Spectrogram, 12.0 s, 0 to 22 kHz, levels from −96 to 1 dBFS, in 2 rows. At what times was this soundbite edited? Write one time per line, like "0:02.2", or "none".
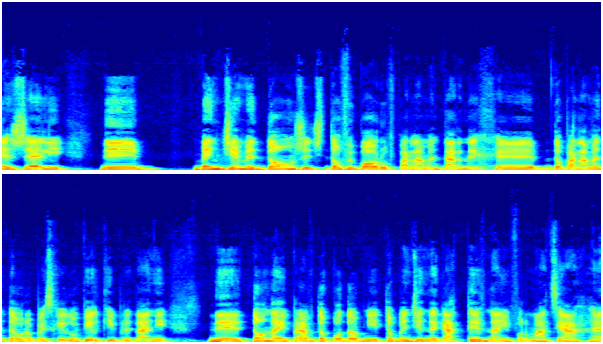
0:03.2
